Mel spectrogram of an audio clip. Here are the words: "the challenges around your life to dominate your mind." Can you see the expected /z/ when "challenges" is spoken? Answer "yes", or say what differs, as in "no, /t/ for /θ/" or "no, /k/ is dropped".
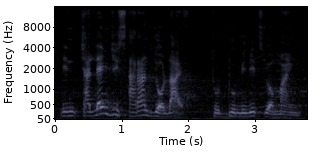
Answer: no, /s/ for /z/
